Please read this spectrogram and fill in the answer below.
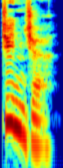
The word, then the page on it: ginger: British English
